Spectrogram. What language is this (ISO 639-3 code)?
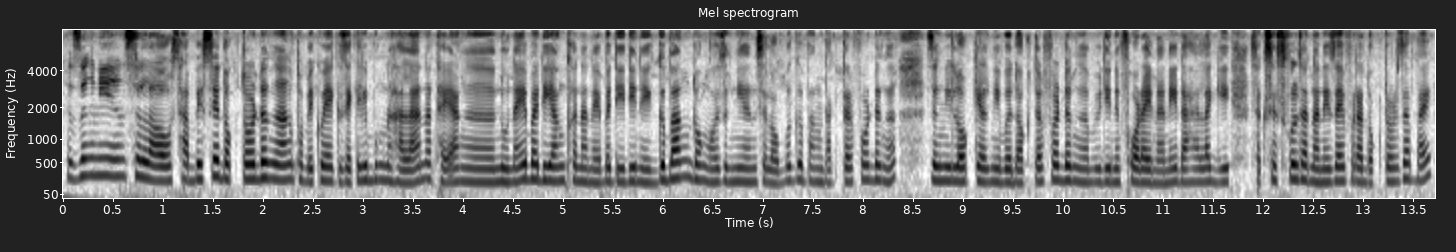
brx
